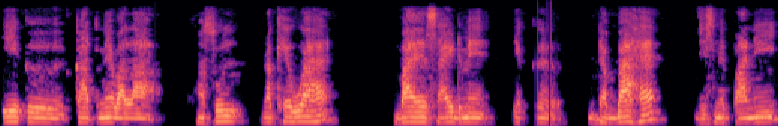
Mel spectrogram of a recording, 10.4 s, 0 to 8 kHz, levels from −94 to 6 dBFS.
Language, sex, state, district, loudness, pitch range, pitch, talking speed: Hindi, male, Bihar, Sitamarhi, -18 LUFS, 105-120 Hz, 115 Hz, 90 wpm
